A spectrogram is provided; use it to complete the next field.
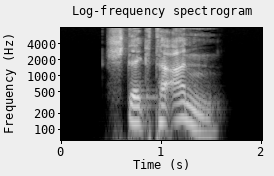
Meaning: inflection of anstecken: 1. first/third-person singular preterite 2. first/third-person singular subjunctive II
- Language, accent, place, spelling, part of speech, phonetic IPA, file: German, Germany, Berlin, steckte an, verb, [ˌʃtɛktə ˈan], De-steckte an.ogg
